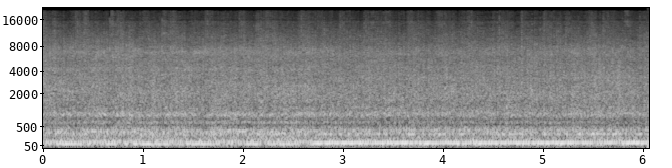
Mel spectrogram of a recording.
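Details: Deep, steady, lumpy big-cam idle with no pops, backfires or misses from the race engine, after the distributor trigger was changed from rising to falling to stop fireballs; timing was about 6° off (32° set); new heads, idle still being tuned.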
